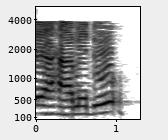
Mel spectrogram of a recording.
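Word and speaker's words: Ya Hamidu (حَمِيدُ): Kalau nama orang, ada ya, dibacanya. didomahkan. Dan sengaja Anda dibaca semua harokatnya ketika latihan baca, walaupun di akhir, supaya selalu ingat, oh berarti harokatnya ini, kalau ketemu ini, harokatnya ini. Jadi baca ya hamidu.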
